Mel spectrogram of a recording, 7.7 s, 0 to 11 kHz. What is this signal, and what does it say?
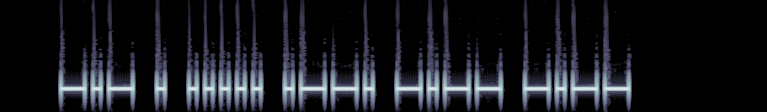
Morse code, heard as a keyed tone, about 17 wpm, 700 Hz. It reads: KE5PYY
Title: Speed Racing - USA 2x3 Call Signs 15wpm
